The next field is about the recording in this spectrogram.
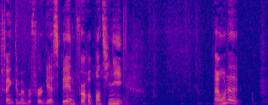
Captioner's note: speaking French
